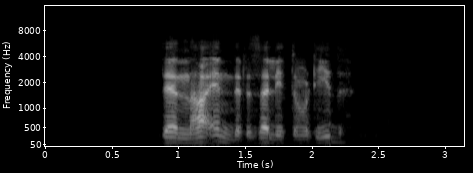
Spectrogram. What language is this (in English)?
Norwegian Bokmål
